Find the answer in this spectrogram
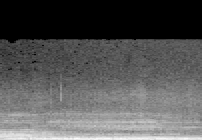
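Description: A church choir singing Orthodox liturgical chant, several voices holding long sustained notes in chord and beginning to die away near the end.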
